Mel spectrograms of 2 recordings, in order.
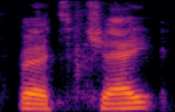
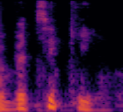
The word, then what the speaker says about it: Vertice: That's the Vertice. Vertice. Vertice. Vertice. Vertice. We could really wind them up and go Vertiki. Yeah, Vertice, I believe, is the pronunciation that we were told earlier on, Tom.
